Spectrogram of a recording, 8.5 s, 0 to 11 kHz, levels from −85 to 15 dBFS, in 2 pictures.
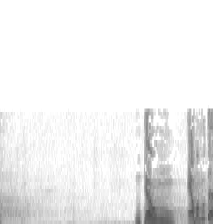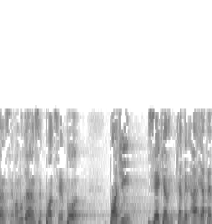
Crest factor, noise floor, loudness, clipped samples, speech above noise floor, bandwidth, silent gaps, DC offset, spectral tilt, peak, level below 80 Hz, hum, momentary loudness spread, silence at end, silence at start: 20 dB; -65 dBFS; -25 LUFS; under 0.1%; 41 dB; 5.8 kHz; none; under 0.1%; -9.5 dB/octave; -6 dBFS; -38 dBFS; none; 14 LU; 0 s; 0 s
